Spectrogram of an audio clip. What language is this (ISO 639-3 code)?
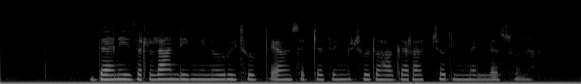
amh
